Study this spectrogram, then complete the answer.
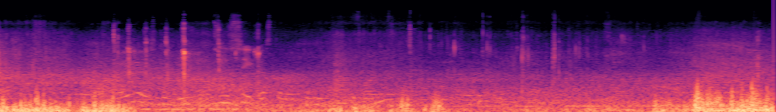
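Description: A puppy chews and tears at cardboard close by.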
